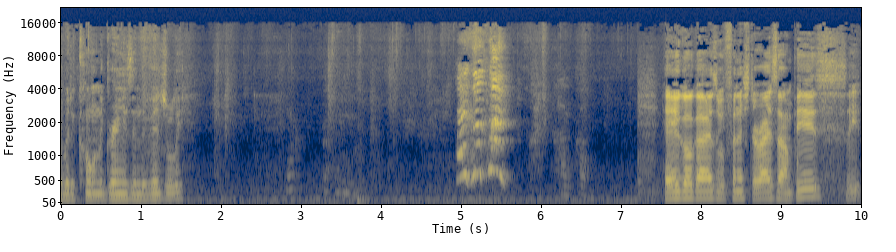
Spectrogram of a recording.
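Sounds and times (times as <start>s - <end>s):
child's high-pitched voice: 4.9s - 6.1s.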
